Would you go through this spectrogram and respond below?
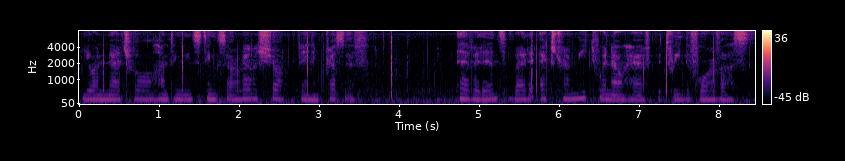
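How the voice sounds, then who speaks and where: A woman voicing a caring alpha werewolf in a soft, breathy ASMR roleplay, gentle and reassuring, confident but privately unsure. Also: medium pitch, normal speed, natural voice. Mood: warm, encouraging. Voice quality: soft, breathy, often near a whisper. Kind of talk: ASMR roleplay, soft intimate talk to the listener. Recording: clear steady ambient noise.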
